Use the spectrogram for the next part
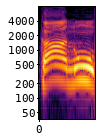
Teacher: کاف الف زبر کا الف مدہ ایک الف کھینچ کر ادا کریں گے. نو واو مدہ ہے، اس کو بھی ایک الف کھینچنا ہے.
